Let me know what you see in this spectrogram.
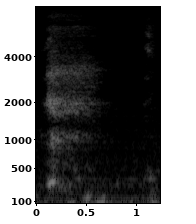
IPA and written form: ˈθæŋkfəl (thankful)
